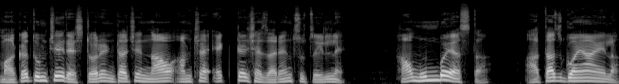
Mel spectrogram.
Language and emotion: Goan Konkani, neutral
